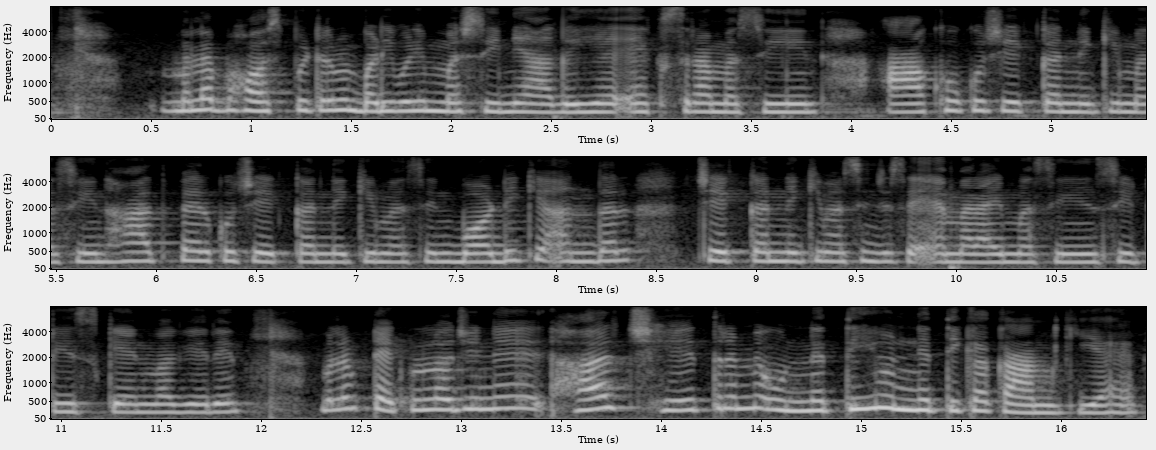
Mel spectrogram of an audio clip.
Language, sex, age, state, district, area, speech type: Hindi, female, 30-45, Madhya Pradesh, Betul, urban, spontaneous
